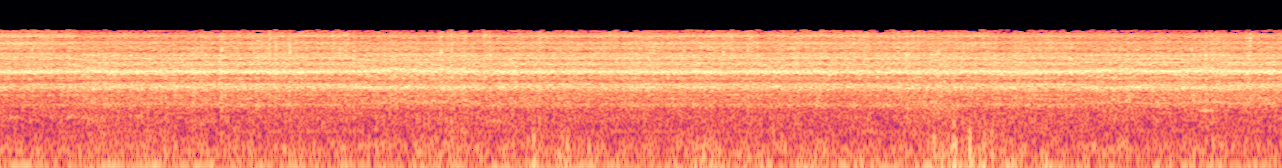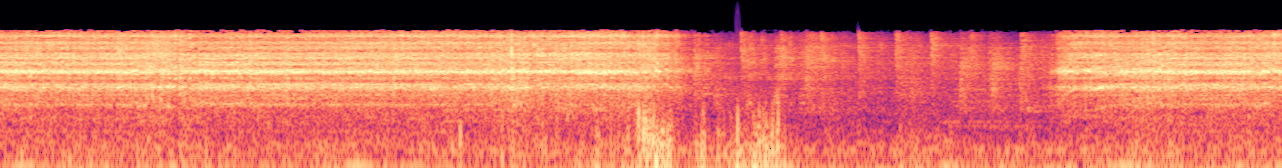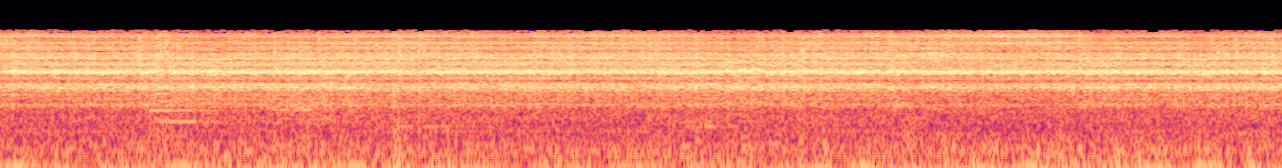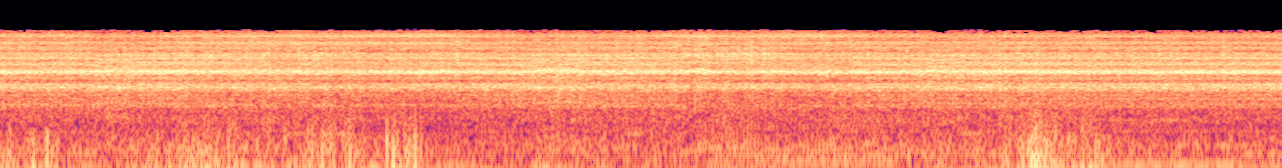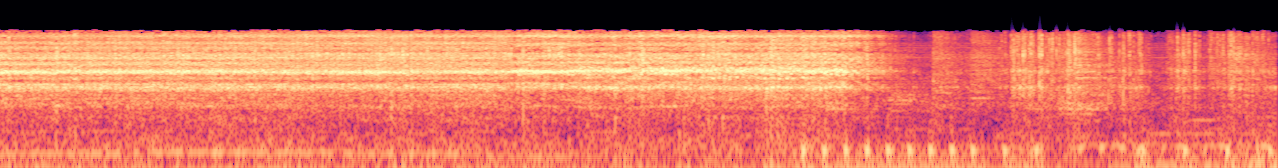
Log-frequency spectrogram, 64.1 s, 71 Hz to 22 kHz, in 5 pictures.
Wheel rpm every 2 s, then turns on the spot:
160, 160, 160, 160, 160, 160, 160, 160, 160, 130, 0, 40, 160, 160, 160, 160, 160, 160, 160, 160, 160, 160, 160, 160, 160, 160, 160, 160, 160, 150, 20, 20.
60-64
